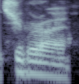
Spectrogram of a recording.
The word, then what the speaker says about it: Tsuburaya: Tsuburaya. Iji Tsuburaya. Because I'm horrendous at pronunciation.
